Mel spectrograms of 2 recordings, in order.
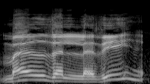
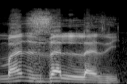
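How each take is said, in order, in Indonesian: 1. Bunyi z dibuat dengan lidah di antara gigi. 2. Bunyi z dibuat dengan lidah di belakang gigi. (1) "Ini daripada lidah bertemu dengan gigi atas dan gigi bawah" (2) "Jangan bunyi manzallazi... dia panggil zain"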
